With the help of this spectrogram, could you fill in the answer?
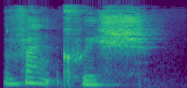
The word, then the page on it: vanquish: British English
